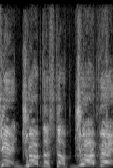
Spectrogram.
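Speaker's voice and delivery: very high, furious, unhinged shouting. Retelling confronting three guys stealing cards: retelling his own furious yelling. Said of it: "And I went nuts".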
